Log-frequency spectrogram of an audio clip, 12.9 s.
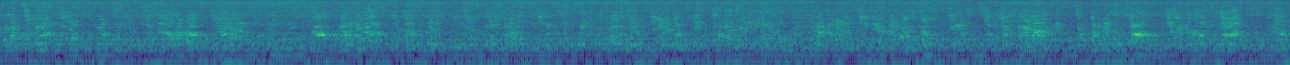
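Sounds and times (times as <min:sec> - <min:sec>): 
boiler: 0:00.0 - 0:12.8.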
